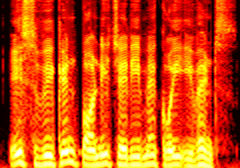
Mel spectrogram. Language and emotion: Urdu, neutral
